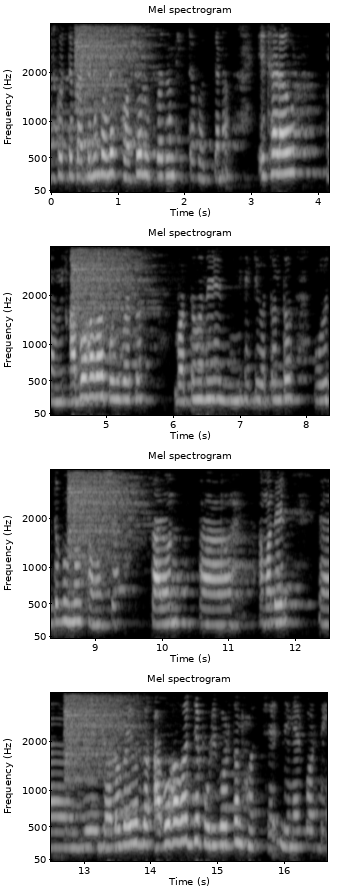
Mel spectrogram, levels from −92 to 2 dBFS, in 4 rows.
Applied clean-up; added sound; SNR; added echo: classical method WPE with log-MMSE.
